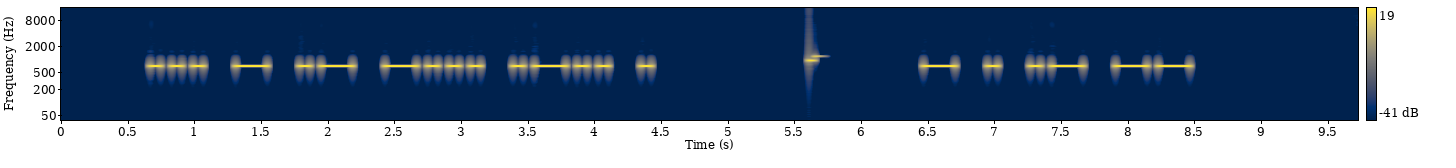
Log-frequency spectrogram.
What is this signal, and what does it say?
Morse code, heard as a keyed tone, about 15 wpm, 700 Hz. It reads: STABLE TEAM
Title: Sentences from Top 1500 Words - New Word Drill - 15wpm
